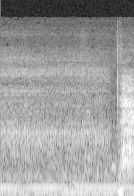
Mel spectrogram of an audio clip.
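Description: Quiet room tone with a steady electrical hum and faint hiss, and a breath drawn near the end.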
